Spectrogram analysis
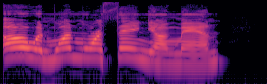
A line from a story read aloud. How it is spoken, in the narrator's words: Santa shouted down to Duncan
